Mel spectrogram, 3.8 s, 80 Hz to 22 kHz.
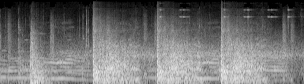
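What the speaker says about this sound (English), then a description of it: "We're just gonna shoot him." Three loud, close gunshots from Silent Hill 3, spaced just under a second apart, each a sharp crack with a decaying tail.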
